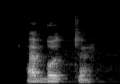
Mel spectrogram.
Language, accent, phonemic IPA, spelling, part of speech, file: French, Canada, /a.but/, aboutes, verb, LL-Q150 (fra)-aboutes.wav
- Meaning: second-person singular present indicative/subjunctive of abouter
